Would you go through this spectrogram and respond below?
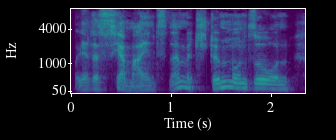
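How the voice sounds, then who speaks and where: A man, chatting casually as a podcast co-host, thinking aloud haltingly and repeating himself. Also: lowish voice, animated, darkish tone, husky. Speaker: podcast co-host reviewing audio dramas. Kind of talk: casual chat, reviewing audio plays.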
